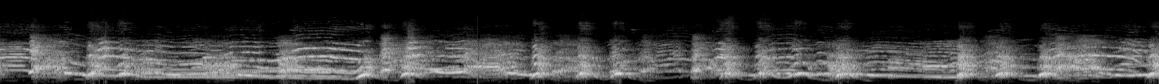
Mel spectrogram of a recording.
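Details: Chorus of huskies howling, the pack joining in after Domi starts it: long sliding howls layered over each other with frequent short yips and barks throughout.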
